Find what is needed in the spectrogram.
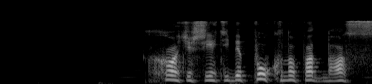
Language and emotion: Russian, angry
